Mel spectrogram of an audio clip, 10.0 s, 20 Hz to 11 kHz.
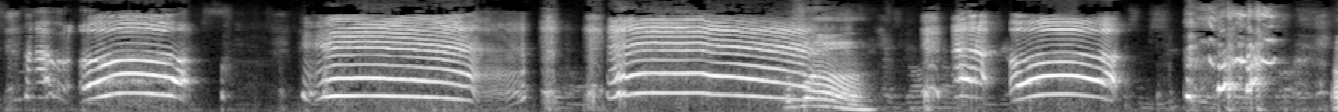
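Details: A 1-year-old boy crying hard out of frustration, not pain: loud, drawn-out wailing cries with gasping breaths between them, adults talking nearby.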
